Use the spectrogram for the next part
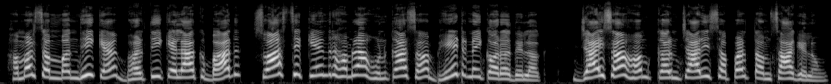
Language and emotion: Maithili, angry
